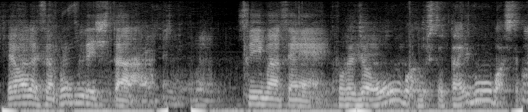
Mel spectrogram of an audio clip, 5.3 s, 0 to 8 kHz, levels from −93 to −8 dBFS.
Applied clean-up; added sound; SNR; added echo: neural separator model SepFormer DNS4.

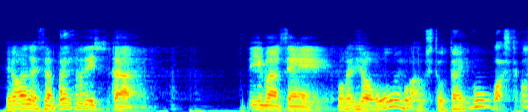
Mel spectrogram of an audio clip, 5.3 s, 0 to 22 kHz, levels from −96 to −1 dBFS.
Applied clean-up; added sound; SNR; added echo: neural mask model DeepFilterNet 3.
